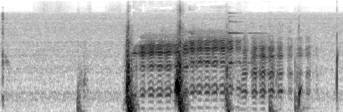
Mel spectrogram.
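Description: A sheep in a video game bleats in a few wavering, close calls between short clicks and game sounds.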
